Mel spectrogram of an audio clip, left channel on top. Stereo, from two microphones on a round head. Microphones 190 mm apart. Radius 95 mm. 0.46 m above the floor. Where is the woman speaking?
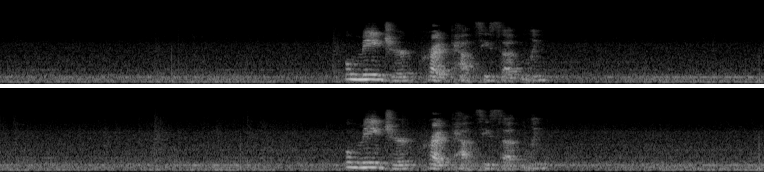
25° left (ahead or behind), 0.9 m.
